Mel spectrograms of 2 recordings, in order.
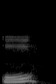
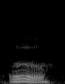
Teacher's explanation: e is produced when my tongue is actually right at the front of my mouth whereas when I say o I actually pull my tongue back and it's now located to the back of my mouth so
